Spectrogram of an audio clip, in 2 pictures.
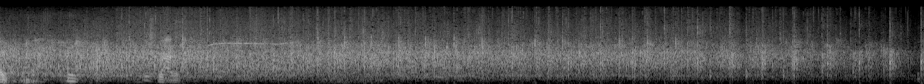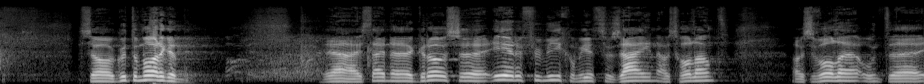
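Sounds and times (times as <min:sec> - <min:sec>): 
thunderous applause from large audience: 0:00.0 - 0:09.5
speech: 0:00.7 - 0:00.9, 0:01.6 - 0:01.9, 0:10.1 - 0:11.3, 0:12.5 - 0:16.6, 0:17.2 - 0:18.4.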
